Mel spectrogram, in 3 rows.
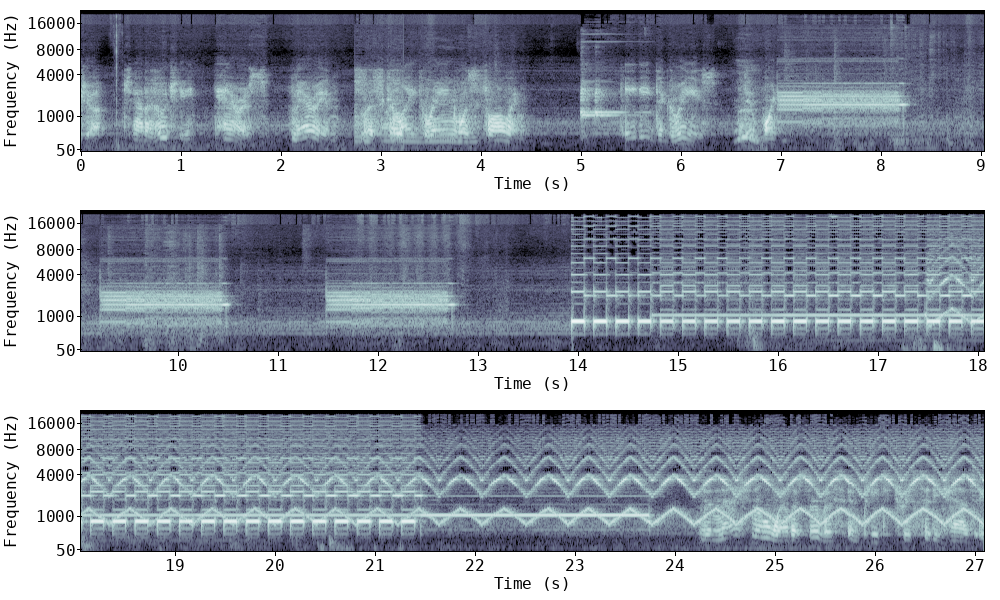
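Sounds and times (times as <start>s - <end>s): pulsing alarm beep: 14.0s - 27.0s
steady high tone: 14.0s - 27.0s.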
